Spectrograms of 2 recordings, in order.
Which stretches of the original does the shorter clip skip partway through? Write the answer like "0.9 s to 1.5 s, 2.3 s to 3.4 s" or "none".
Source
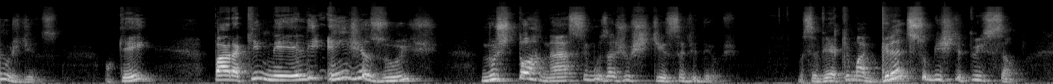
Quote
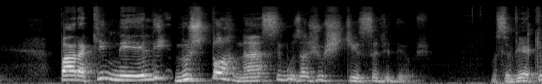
3.2 s to 4.8 s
